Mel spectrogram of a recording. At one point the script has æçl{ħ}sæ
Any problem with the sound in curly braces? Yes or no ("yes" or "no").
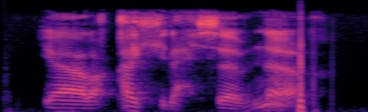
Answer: no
